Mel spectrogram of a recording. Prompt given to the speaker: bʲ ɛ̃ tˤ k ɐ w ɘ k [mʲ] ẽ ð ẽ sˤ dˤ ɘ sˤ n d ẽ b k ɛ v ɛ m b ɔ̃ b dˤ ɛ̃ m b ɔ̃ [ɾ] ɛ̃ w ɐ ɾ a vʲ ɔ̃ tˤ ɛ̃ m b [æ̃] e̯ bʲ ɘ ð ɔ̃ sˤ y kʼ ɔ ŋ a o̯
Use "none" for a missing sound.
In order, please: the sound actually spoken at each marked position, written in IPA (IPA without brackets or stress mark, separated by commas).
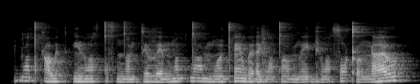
pʲ, tʼ, ɛ̃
